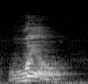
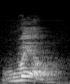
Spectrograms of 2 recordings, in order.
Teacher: 빨리 내가 몸으로 옮겨가서 몸의 소리가 두 개가 연속으로 우위 이렇게 따로 떨어지는 게 아니라 하나의 소리처럼 들리게 하는 역할을 하는 게 전이음인데, 반드시 길어서는 안 되고 아주 짧게 소리가 올라가야 되죠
